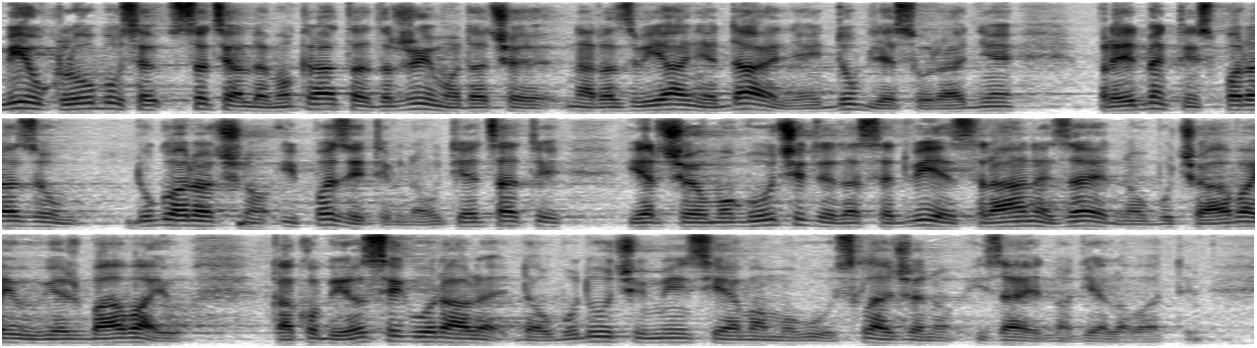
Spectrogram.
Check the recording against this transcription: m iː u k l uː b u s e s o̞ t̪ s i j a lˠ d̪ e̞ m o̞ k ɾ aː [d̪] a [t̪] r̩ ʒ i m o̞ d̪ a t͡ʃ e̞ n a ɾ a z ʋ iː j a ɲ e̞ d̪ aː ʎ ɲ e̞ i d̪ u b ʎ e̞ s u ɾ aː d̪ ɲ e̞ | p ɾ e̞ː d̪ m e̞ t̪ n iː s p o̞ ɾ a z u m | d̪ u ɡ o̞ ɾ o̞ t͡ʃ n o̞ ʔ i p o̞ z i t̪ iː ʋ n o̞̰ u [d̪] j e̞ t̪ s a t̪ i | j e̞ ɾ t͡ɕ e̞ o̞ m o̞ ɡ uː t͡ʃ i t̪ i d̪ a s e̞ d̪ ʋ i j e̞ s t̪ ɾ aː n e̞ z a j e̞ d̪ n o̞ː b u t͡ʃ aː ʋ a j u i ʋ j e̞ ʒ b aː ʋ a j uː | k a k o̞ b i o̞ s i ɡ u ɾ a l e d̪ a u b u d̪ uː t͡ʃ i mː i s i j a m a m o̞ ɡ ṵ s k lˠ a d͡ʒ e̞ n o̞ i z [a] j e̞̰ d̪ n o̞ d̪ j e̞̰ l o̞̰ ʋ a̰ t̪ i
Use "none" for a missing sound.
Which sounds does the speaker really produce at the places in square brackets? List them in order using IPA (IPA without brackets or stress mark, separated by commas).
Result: t̪, d̪, t̪, a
